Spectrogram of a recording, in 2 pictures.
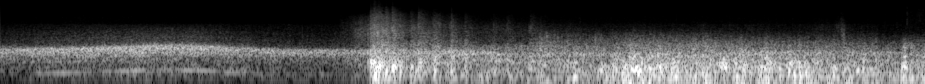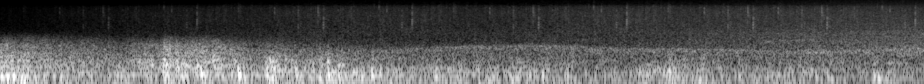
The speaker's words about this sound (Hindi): ओकर बाद में पानी परेला शुरू भेल।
